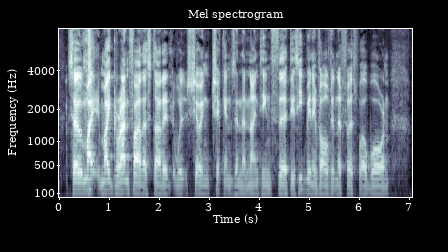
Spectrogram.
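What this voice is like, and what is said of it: Speaks with a distinct accent. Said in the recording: “it sounds better coming with your accent, too. ... if you say it, it sounds really good.”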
